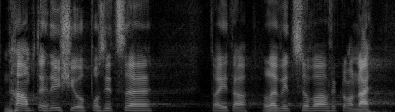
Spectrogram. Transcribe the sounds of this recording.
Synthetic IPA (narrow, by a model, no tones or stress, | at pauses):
naːmt̪ɛɦdɛjʃiːo̞pozɪt͡sɛ | t̪aɪt̪alɛvɪt͡sovaːrɛklanɛ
